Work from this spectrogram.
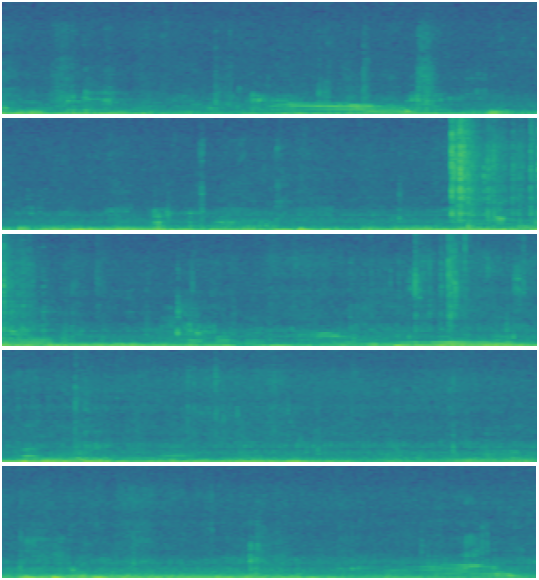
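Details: Lions killing a wildebeest in and around Kruger National Park, South Africa, filmed on a game drive: deep, rumbling growls run almost continuously, with a few faint wavering higher calls and brief sharp knocks mixed in.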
